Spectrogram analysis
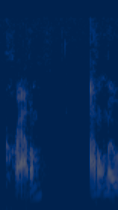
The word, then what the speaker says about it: kratom: Now, there's different types, different veins, when we say veins or strains, quote-unquote, of kratom.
